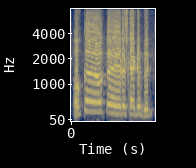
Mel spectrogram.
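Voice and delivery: loud, high hype shout; excited shout. Real, not acted. Beatbox battle hype.

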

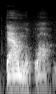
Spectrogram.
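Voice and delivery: usual speaking voice

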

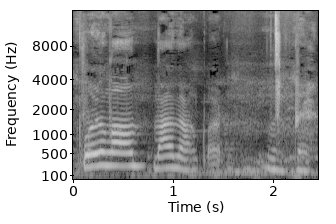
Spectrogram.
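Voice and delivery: slightly muffled consonants; mouth guard in. Real, not acted. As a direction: lips around guard. Seen 1: Blue guard seen over teeth; fitted in mouth before speaking.

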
